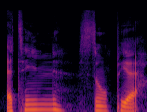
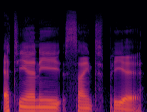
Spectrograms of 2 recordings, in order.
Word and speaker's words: Etienne Saint-Pierre: So from there, Valère sold the stolen syrup to a man named Etienne Saint-Pierre. Nailed it. Or, like, if I was reading that out phonetically, it'd be Etienne Saint-Pierre, who rebranded it so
